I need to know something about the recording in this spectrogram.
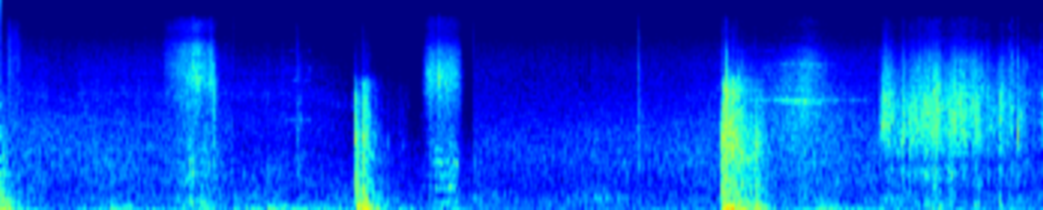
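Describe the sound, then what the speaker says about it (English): Heavy blows against a door in The Longest Journey as it is broken down: a few loud, isolated thuds and crashes spaced several seconds apart over a low game ambience, with no talk. "If you don't open, we'll break down the door."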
